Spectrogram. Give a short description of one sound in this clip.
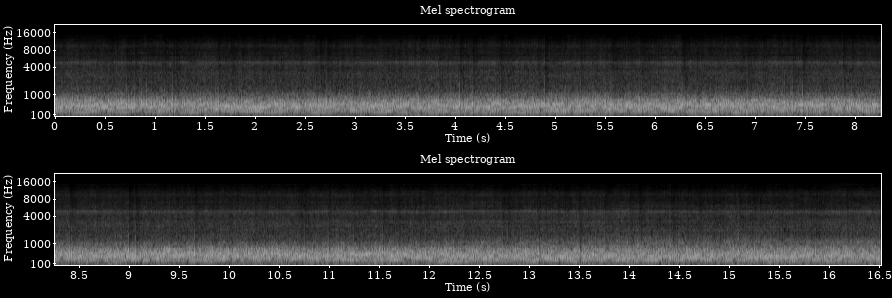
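Propeller engines drone loudly and steadily from close by.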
